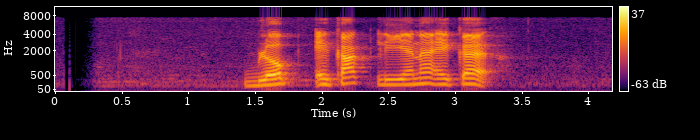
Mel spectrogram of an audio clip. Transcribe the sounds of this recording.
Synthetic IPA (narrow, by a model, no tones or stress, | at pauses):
blokekak̚lijənəekə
